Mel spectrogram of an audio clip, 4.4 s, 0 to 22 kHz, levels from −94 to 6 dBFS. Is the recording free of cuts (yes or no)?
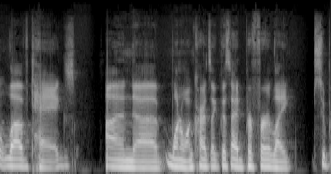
yes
